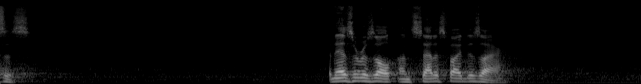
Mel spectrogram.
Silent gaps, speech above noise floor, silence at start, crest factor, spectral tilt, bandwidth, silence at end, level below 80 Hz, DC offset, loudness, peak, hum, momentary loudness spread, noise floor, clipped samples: none; 37 dB; 0 s; 22 dB; -5 dB/octave; 16.5 kHz; 1.3 s; -84 dBFS; under 0.1%; -34 LUFS; -16 dBFS; none; 15 LU; -70 dBFS; under 0.1%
